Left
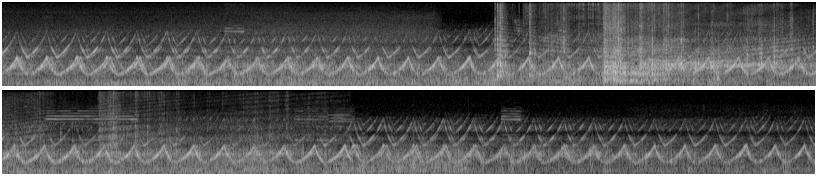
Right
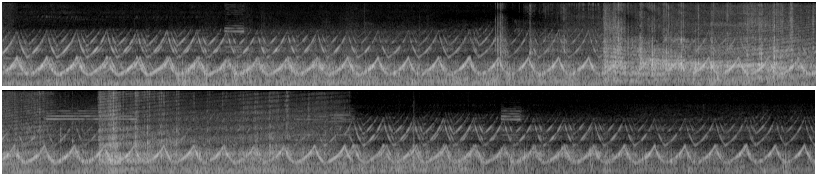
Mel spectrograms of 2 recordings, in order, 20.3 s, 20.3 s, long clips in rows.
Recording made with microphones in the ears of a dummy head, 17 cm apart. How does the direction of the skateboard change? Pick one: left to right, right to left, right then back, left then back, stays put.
left to right.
